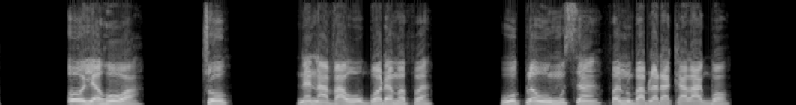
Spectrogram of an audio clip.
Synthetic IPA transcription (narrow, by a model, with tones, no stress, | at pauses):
o˦je˨ɦo˦wa̰˨ | t͡ʃo˦ | nɛ̃˦nã˨va˦wo˨ɡ͡bɔ˦ɖɛ˦mɛ̃˨ɸɛ˦ | wo˦k͡plɛ˦wo˨ŋũ˦sɛ̃˦ɸɛ˦nũ˨ba˦bla˦ɖa˦ka˦la˦ɡ͡bɔ˦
